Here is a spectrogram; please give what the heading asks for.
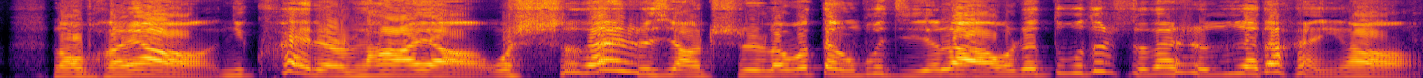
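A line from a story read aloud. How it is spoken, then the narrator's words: Shouting. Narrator (Chinese): 老公又在厕所门口喊了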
